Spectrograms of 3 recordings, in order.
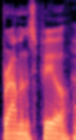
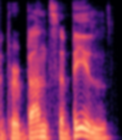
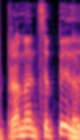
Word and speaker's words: Brabantse Pijl: I call it Bramenspiel. – Okay. But let's ask the winner. – In the Belgian way, it would be the Brabantse Pijl. – The Brabantse Pijl. – The Brabantse Pijl. – Yeah, that's it.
